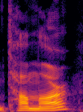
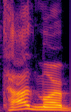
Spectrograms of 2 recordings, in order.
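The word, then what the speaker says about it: Tadmor: Pasuk Yudches continues, via Balas, the city of Balas, Yes Tadmar, there's a Kriyan Ksiv, it's written Tamar, but it's pronounced Tadmar, Bamidbar, Baaretz, in the desert near the populated area.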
